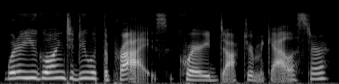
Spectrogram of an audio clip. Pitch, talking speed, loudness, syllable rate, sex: 250 Hz, 210 wpm, -23 LUFS, 5.9 syllables/s, female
